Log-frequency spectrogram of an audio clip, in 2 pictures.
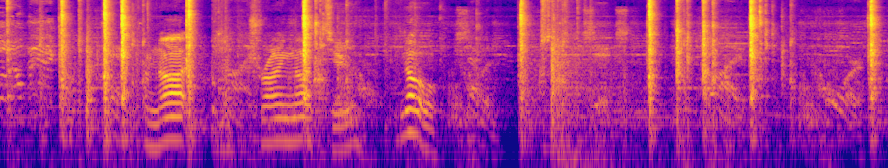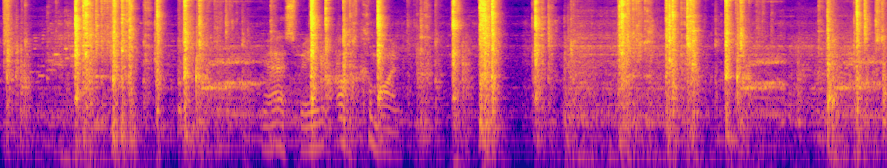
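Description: A pinball machine plays loud electronic music and sound effects.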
